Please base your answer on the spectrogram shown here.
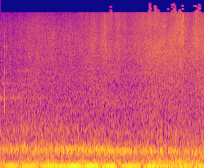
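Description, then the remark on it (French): A steam train rumbles steadily with a heavy, continuous low roar and faint, slow pulsing, fairly loud, with no voices; the train is at a station in the rain. “Il ne voit pas le train, mais il entend un tchou-tchou et un gros souffle et des couics de roues.”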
